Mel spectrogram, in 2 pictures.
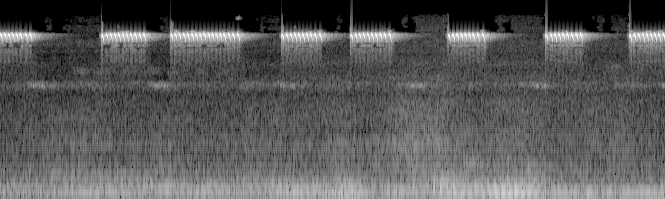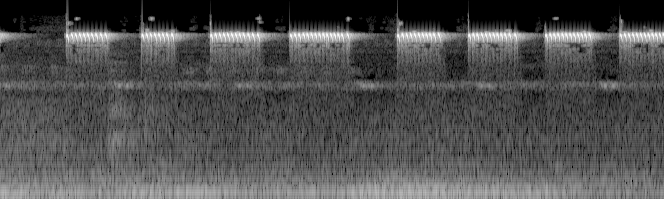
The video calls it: CICADA. ചീവീട്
